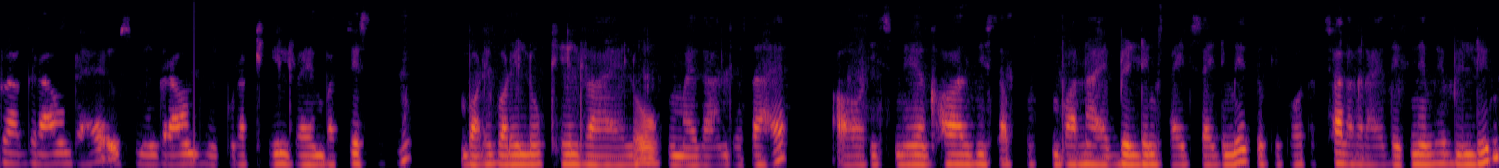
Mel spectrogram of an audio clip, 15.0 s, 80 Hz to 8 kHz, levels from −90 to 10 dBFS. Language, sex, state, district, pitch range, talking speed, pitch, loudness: Hindi, female, Bihar, Purnia, 155-170 Hz, 180 wpm, 160 Hz, -32 LUFS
